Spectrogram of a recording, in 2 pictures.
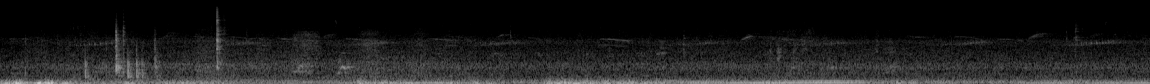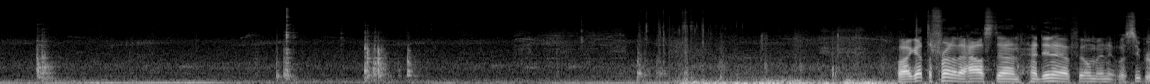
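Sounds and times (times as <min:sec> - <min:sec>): wind buffeting microphone: 0:00.0 - 0:11.4, 0:18.0 - 0:23.0
small birds chirping: 0:00.0 - 0:20.6.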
